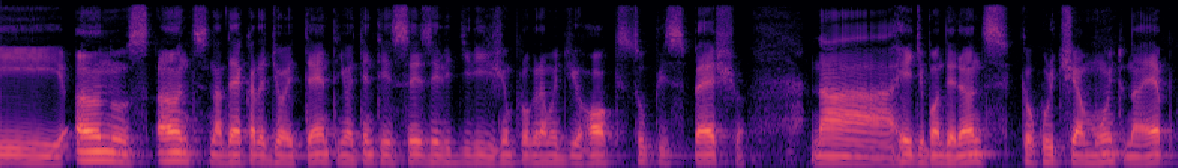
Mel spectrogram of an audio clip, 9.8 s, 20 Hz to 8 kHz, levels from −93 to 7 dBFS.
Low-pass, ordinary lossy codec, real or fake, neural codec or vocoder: 7.2 kHz; none; real; none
